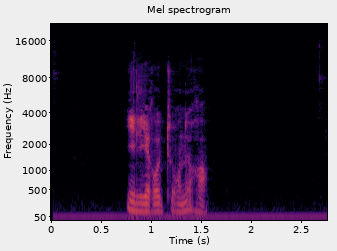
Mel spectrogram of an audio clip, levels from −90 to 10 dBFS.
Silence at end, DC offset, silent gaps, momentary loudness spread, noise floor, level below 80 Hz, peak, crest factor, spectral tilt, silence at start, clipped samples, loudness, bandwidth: 0 s; under 0.1%; none; 13 LU; -62 dBFS; -62 dBFS; -14 dBFS; 28 dB; -4 dB/octave; 0.05 s; under 0.1%; -37 LUFS; 16 kHz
